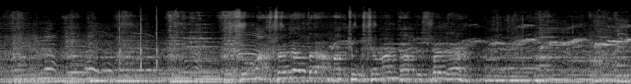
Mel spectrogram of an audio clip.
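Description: Live band music with guitars playing, with voices over it.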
